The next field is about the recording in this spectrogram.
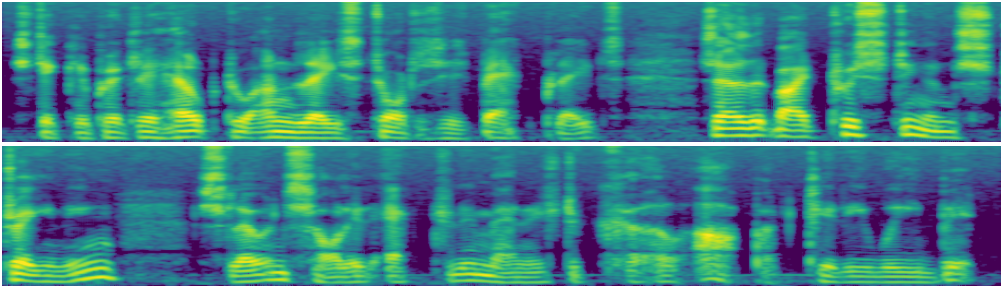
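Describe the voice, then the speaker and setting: Low-voiced man reading a children's story. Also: unhurried, darkish tone. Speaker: audiobook reader.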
